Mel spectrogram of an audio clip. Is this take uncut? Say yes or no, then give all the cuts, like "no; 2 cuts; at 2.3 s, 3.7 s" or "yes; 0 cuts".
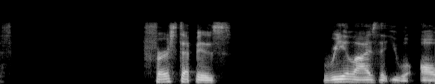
yes; 0 cuts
